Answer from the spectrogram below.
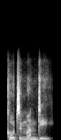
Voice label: "coatimundi", Indian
